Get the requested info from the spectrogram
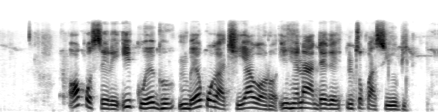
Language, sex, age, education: Igbo, female, 15-29, tertiary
